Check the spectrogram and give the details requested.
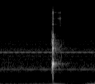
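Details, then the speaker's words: Hiccups in a baby just after a milk feed: a single short, sharp click-like squeak over a faint steady room hum. "oh milk drunk baby with the hiccups milk drunk baby with the hiccups today milk drunk baby milk drunk baby milk drunk baby won't you stop hiccuping today oh"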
